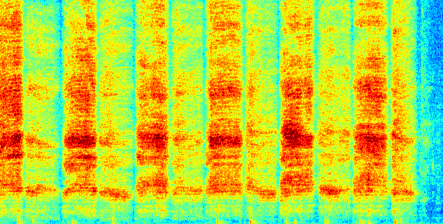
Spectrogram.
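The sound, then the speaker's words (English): A voice imitates the heavy, gasping breathing of boxer Roy Jones Jr., winded in his fight against Mike Tyson: about nine loud, rapid, rhythmic breaths in quick succession, breathy, with no talking. “sucking in wind, gassing.”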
